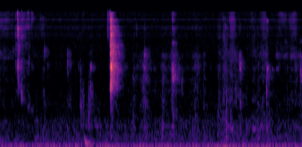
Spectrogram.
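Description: Close-miked chewing and wet mouth clicks of someone eating king crab meat, with a sharper click about two seconds in, over a low steady hum.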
